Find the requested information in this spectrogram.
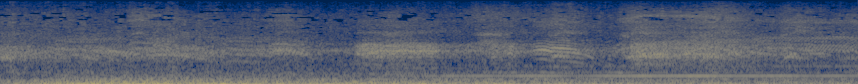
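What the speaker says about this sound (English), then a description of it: "Then a weird animatronic / CG crow lands on the tree, and then another" Crows caw in a tense outdoor scene from a TV drama, with rough calls repeating across the clip in a steady run over a noisy low background, and no talk.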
